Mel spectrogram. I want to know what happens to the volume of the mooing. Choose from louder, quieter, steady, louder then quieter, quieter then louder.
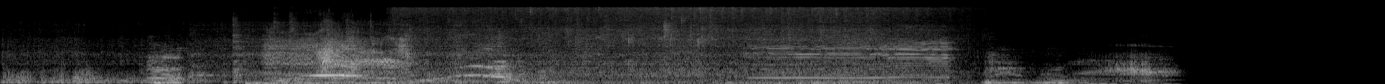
louder then quieter.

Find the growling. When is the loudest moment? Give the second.
3 s.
